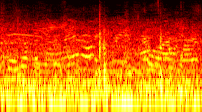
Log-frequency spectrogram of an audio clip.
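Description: Faint shouting of players and spectators across an open soccer field, over a steady low rumble, with a single sharp knock about a second in.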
